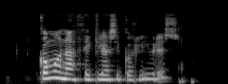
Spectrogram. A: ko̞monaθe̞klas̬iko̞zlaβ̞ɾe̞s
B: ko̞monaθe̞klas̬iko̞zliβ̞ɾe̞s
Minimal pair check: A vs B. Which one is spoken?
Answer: B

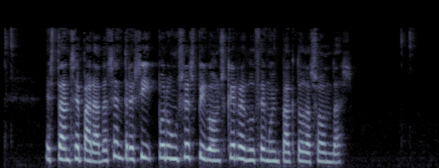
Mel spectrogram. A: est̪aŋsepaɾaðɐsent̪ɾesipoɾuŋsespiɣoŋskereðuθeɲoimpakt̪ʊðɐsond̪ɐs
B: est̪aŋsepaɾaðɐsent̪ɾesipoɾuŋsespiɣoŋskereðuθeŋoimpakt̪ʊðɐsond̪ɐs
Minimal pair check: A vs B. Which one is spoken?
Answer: B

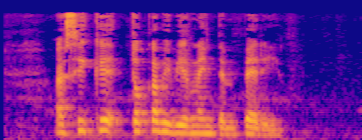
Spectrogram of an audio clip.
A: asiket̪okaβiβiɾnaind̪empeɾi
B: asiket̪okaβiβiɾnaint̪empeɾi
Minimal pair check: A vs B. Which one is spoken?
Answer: B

